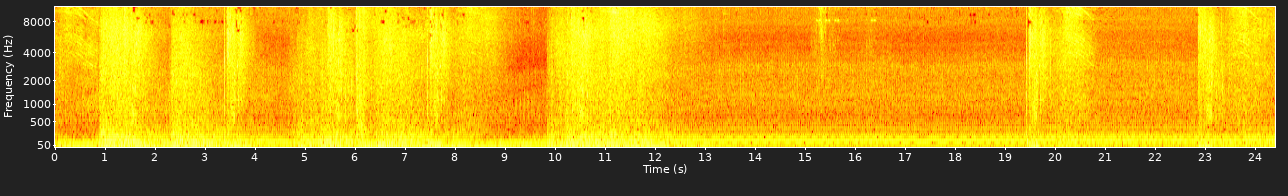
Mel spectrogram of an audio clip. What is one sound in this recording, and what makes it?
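A vehicle engine hums steadily.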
